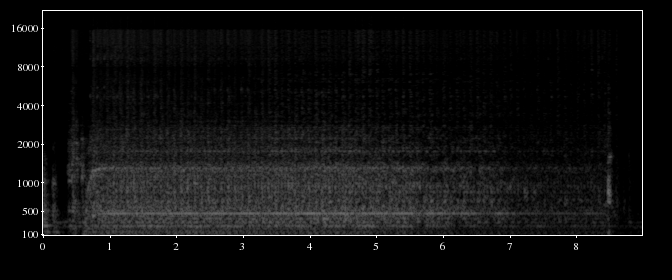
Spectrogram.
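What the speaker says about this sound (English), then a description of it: "I'm going to match up those and start sewing." A sewing machine stitches half rectangle triangles for a stretched star quilt block, running as one steady, close, even hum for several seconds before stopping with a small click.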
